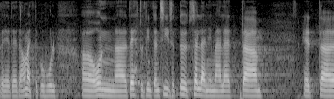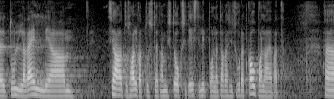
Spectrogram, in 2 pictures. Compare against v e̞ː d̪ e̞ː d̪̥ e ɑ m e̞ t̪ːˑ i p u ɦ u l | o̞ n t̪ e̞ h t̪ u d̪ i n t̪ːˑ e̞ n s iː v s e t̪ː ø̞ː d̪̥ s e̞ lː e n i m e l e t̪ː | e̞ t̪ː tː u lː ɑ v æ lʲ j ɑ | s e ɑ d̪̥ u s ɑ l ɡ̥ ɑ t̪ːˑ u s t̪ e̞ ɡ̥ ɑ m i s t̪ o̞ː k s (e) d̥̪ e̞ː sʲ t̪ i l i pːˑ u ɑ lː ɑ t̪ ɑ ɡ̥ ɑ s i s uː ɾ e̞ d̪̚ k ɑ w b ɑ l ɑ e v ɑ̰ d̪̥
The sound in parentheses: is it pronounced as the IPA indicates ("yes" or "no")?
no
